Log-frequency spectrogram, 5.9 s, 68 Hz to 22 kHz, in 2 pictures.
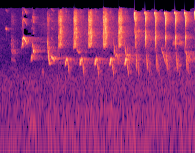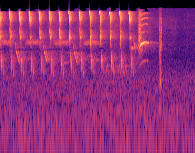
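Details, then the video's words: Common nightingale singing at the Żerań Canal on the night of 23–24 April 2022: a few opening whistles, then a fast, even run of about twenty-five sharp, clicking notes that ends in a rising whistle, over a quiet background hiss. "Śpiew słowika rdzawego na Kanale Żerańskim"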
